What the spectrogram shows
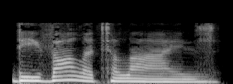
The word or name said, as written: devolatilization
